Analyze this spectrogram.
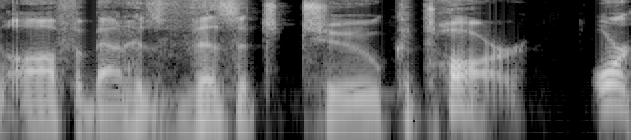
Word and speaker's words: Qatar: And, you know, there's been a lot of people sounding off about his visit to Qatar or Qatar. I say Qatar. It's kind of the old school way of pronouncing it.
